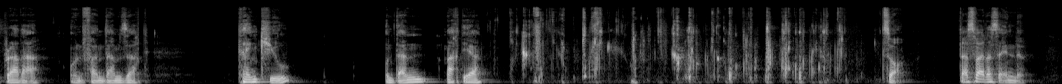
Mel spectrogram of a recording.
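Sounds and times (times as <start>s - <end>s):
speech: 0.0s - 1.6s, 2.4s - 3.0s, 3.9s - 5.0s, 8.9s - 10.4s
biting into a crusty bread roll and chewing: 4.9s - 8.8s.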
